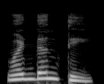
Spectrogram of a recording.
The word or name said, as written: ವಡ್ಡಂತಿ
